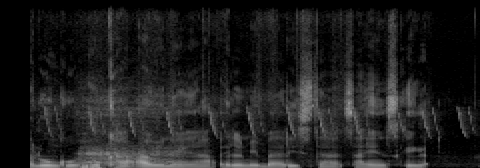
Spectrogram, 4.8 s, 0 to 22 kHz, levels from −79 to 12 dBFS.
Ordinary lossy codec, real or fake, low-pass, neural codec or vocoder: none; real; none; none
